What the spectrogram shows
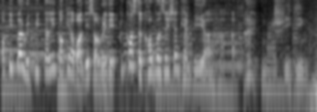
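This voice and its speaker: With music in the background, the speech races along at a very fast pace. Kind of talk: explainer narration to camera. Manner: casual, joking.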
